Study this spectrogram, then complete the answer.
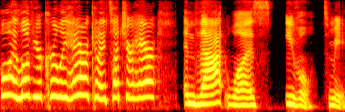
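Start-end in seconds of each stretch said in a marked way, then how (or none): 0.0-1.9 put-on very high, quick, eager, curious little kid voice. Recalling school, a speaker mimics what kids would say to them; imitating a curious kid. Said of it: "Acting out the vo- vocal intonations of a curious kid".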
